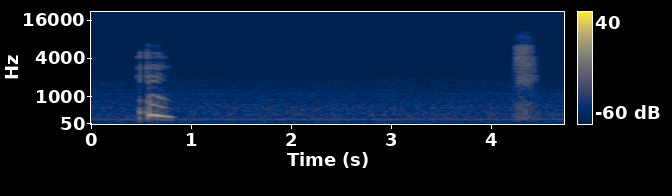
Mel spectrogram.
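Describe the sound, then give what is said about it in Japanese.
A short, sharp sneeze bursts out, followed after a few seconds of quiet by a brief, breathy exhale or sniff. “養殖くしゃみは助からない。養殖くしゃみダメか。”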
